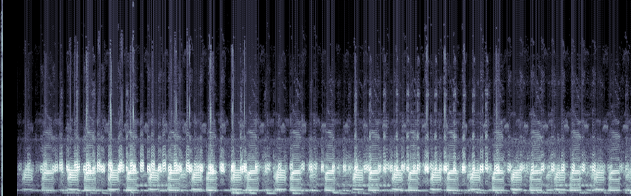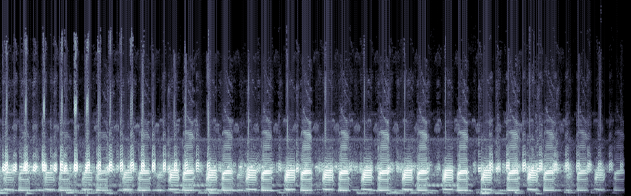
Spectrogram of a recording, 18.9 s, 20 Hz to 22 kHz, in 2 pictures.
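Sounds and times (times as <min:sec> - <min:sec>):
green tree frog: 0:00.0 - 0:18.9.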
